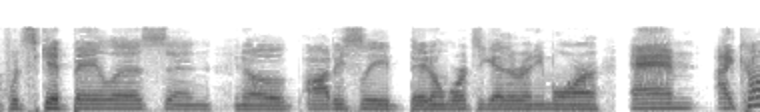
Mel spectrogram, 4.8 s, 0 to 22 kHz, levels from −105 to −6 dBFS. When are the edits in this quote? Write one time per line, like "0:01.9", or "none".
none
